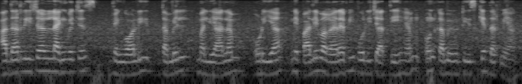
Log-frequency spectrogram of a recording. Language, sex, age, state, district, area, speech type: Urdu, female, 45-60, Delhi, South Delhi, urban, spontaneous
